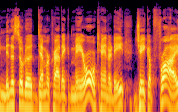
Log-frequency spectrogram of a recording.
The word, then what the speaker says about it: Frey: Democratic mayoral candidate, Jacob Fry, which should be pronounced Frey, but a lot of you corrected me and said it was pronounced Fry, is beating his socialist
